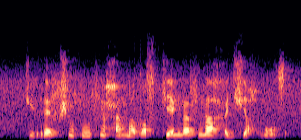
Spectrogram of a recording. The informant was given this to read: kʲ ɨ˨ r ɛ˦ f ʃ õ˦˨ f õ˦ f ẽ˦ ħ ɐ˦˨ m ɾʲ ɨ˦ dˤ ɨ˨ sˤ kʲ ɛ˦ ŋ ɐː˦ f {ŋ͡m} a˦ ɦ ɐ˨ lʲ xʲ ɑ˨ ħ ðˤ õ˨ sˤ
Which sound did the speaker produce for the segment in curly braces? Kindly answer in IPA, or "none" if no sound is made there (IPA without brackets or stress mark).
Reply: ŋ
